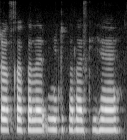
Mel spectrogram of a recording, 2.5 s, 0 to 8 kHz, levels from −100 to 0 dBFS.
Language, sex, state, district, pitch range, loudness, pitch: Hindi, female, Jharkhand, Palamu, 215-220 Hz, -16 LUFS, 220 Hz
